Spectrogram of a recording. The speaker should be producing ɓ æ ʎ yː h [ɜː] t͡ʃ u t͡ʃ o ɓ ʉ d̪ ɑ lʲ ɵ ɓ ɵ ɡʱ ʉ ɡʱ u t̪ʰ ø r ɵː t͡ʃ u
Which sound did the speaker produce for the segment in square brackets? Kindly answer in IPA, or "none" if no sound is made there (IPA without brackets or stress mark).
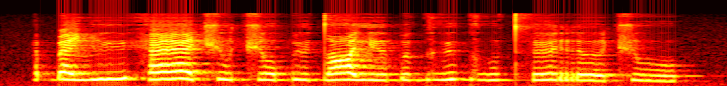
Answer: æː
